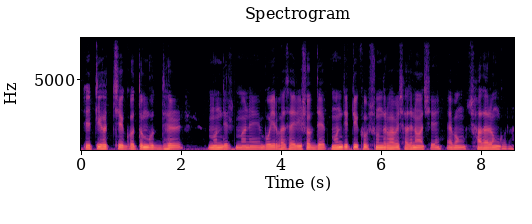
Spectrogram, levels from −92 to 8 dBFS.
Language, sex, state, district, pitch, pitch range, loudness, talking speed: Bengali, male, West Bengal, Malda, 110 Hz, 105-120 Hz, -26 LUFS, 145 wpm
